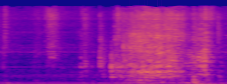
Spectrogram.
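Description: A plastic mat scrapes across the floor.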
